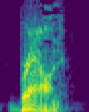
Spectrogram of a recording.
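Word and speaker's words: Braun: The junior senator from Indiana's name is pronounced, according to Dave from the Blind, Brown. Just like Adolf Hitler's wife, Eva.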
